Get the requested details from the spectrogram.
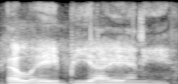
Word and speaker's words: Labine: Taylor L-I-B-I-N. Labine. Fuck, that's not even how you spell it. I'm an asshole. Shit, did I say Taylor? I think his name is Tyler. Fuck. I even wrote it down and I fucked it up. That's Dizzy. – Labine. – Hold on. He's Canadian, so it's spelled stupid. Yeah, it's Tyler Labine.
